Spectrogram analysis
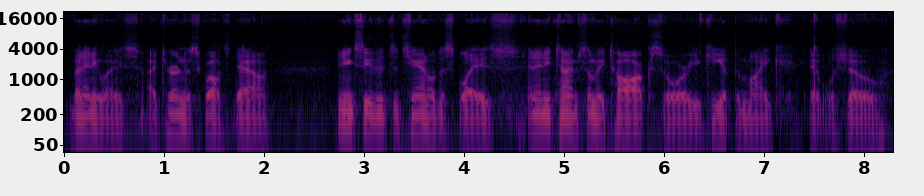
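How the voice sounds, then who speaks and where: A man giving a casual, unscripted hobbyist product demonstration, talking in a hesitant, rambling way. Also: low voice. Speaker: hobbyist video host reviewing radios. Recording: clear background noise.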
